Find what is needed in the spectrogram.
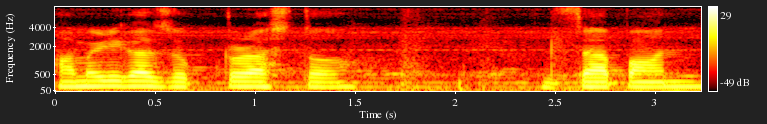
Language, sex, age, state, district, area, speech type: Assamese, male, 18-30, Assam, Tinsukia, urban, spontaneous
